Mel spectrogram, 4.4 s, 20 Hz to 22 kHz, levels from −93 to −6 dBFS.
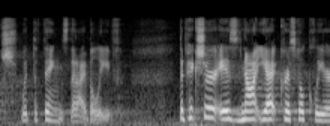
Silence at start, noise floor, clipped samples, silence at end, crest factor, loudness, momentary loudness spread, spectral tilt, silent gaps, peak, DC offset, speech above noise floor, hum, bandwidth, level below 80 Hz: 0 s; -54 dBFS; under 0.1%; 0 s; 18 dB; -26 LUFS; 13 LU; -3 dB/octave; none; -10 dBFS; under 0.1%; 28 dB; none; 12 kHz; -60 dBFS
